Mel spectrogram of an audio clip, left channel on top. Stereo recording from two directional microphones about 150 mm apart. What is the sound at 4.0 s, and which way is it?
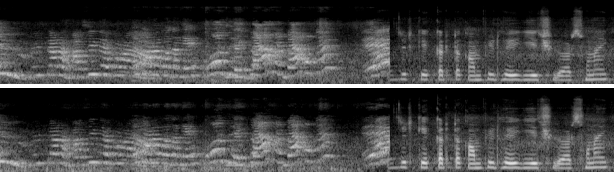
Speech, 25° right (ahead or behind).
